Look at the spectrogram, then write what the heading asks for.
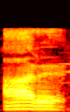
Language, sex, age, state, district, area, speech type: Tamil, male, 60+, Tamil Nadu, Kallakurichi, urban, read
